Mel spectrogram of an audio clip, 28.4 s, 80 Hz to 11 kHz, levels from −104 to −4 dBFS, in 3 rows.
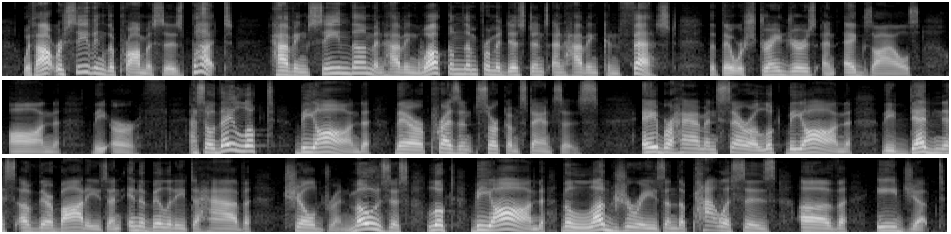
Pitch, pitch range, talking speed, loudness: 145 Hz, 125-175 Hz, 125 wpm, -30 LUFS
